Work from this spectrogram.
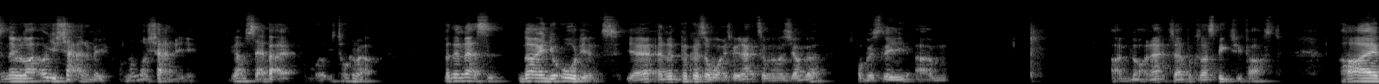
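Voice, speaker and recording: A middle-aged man with a deep voice hosts a casual livestream talk, blunt, emotional and rambling. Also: fairly bright tone. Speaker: host. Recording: echoey room.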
